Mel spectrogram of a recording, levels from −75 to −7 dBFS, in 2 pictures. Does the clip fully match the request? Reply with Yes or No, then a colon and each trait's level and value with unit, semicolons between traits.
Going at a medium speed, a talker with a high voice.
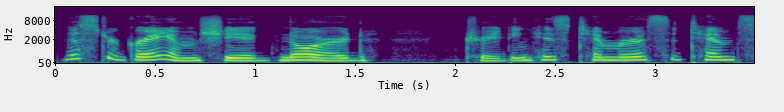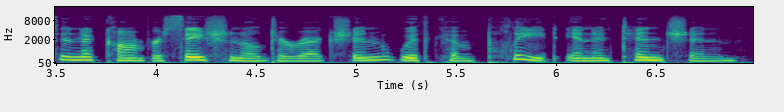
No: slow, 130 wpm; high, 200 Hz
